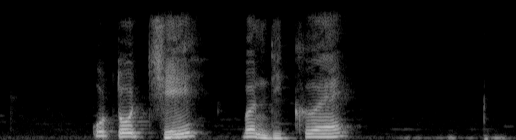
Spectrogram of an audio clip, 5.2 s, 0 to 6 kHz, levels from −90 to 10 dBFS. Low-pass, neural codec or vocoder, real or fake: 5.4 kHz; vocoder, 44.1 kHz, 128 mel bands every 256 samples, BigVGAN v2; fake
